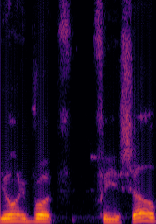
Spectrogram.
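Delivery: needling, mocking, ball-busting teasing tone. Retelling how Lefty teased a friend over his food: imitating someone teasing. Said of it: "fucking Lefty started breaking his balls".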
